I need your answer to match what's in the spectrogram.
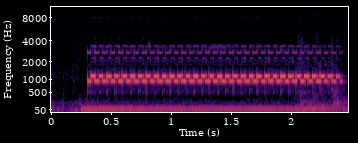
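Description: A telephone rings in one steady, continuous electronic trill lasting about two seconds, then cuts off abruptly, as a call is placed to ask for help. It is clear, with a faint low hum underneath and no talking.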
